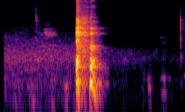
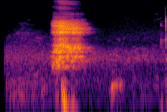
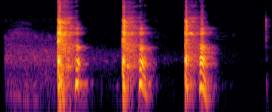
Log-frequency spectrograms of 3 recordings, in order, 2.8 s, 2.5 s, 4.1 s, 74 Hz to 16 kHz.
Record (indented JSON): {
  "cough_length": "2.8 s",
  "cough_amplitude": 32768,
  "cough_signal_mean_std_ratio": 0.23,
  "exhalation_length": "2.5 s",
  "exhalation_amplitude": 19063,
  "exhalation_signal_mean_std_ratio": 0.4,
  "three_cough_length": "4.1 s",
  "three_cough_amplitude": 32768,
  "three_cough_signal_mean_std_ratio": 0.33,
  "survey_phase": "beta (2021-08-13 to 2022-03-07)",
  "age": "45-64",
  "gender": "Female",
  "wearing_mask": "No",
  "symptom_none": true,
  "smoker_status": "Never smoked",
  "respiratory_condition_asthma": false,
  "respiratory_condition_other": false,
  "recruitment_source": "REACT",
  "submission_delay": "3 days",
  "covid_test_result": "Negative",
  "covid_test_method": "RT-qPCR",
  "influenza_a_test_result": "Negative",
  "influenza_b_test_result": "Negative"
}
